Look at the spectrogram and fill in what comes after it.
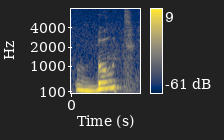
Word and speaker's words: Bhoot: It's spelled B H O O T, but it's pronounced B O O T. – Okay. Gotcha. Silent H.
